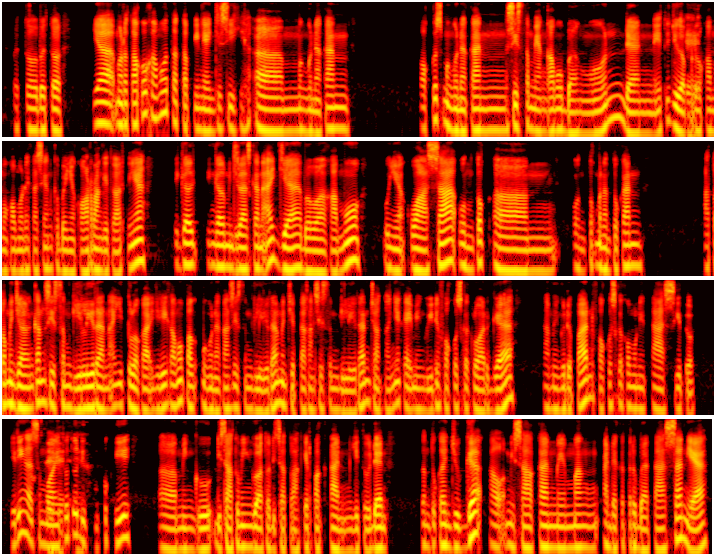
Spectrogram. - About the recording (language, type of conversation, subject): Indonesian, advice, Bagaimana cara menyeimbangkan kebutuhan pribadi dengan menghadiri acara sosial?
- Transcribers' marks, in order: none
